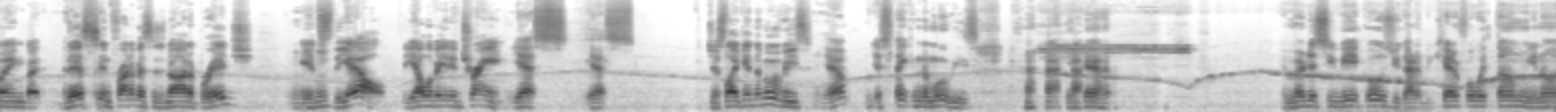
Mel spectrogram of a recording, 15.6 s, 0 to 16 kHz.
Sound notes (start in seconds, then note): 9.7 horns honking; 9.8 both laugh; 10.8 sirens blaring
